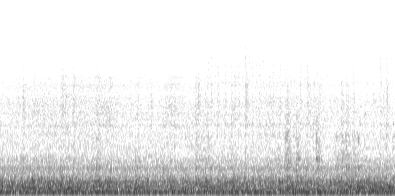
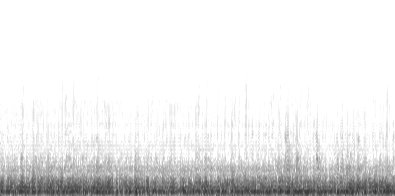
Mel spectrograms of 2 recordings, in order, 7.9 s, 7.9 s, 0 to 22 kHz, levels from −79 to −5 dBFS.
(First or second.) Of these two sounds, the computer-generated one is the second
